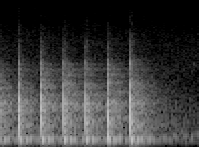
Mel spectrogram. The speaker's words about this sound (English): So here comes Naaman knocking on the door.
